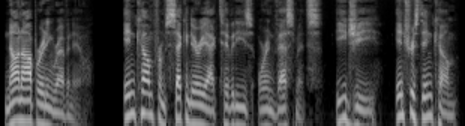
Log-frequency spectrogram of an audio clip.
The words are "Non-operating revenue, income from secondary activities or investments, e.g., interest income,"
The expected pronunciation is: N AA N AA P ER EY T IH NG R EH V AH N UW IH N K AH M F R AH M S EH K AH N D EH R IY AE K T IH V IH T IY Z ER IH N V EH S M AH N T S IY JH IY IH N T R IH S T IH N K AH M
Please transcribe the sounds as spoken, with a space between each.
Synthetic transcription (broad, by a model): N AA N AA P ER EY T IH NG R EH V AH N UW IH N K AH M F R AH M S EH K AH N D EH R IY AE K T IH V IH T IY Z ER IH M V EH S M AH N T S IY JH IY IH N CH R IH S T IH N K AH M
